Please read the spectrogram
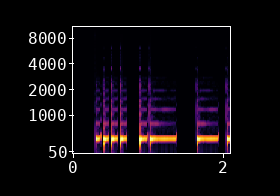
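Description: Morse code sent as a steady beeping tone: four quick dits, then a dit and a dah, then a dah, the letters H and A and the start of M, spelling out "HAM".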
